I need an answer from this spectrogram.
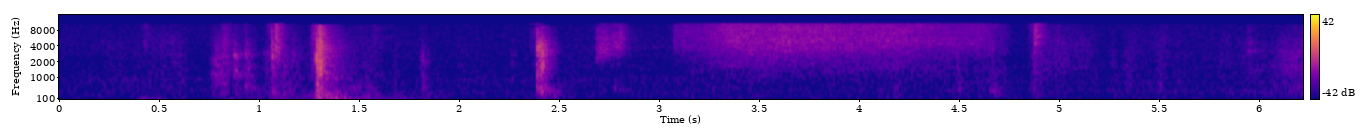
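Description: A few sharp knocks and clicks on a wooden interior door, then a soft rubbing hiss lasting about two seconds as a hand brushes across the door's textured glass panel, with one more click near the end.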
